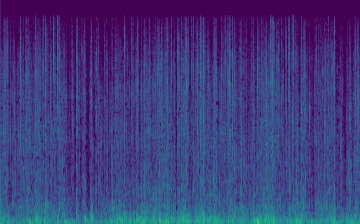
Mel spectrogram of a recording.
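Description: A clear plastic air-pillow packing strip, inflated and partly deflated, hollow and light, is held in the hands and squeezed and crinkled with the fingers. It makes a steady stream of dense crinkling and crackling over a soft, low rumble, with bright crisp snaps scattered throughout.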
